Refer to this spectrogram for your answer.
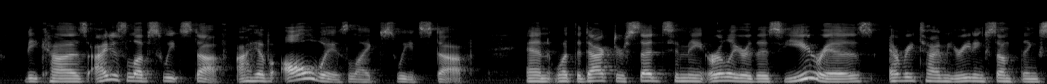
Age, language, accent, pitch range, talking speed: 50-69, English, American, 140-175 Hz, 160 wpm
